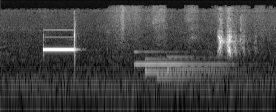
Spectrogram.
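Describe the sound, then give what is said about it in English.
A computer beeps: one sharp, sustained high electronic tone, then softer, lower overlapping tones and a couple of brief chirps over faint background hiss. “Sorry for all the other noises. That's my computer.”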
